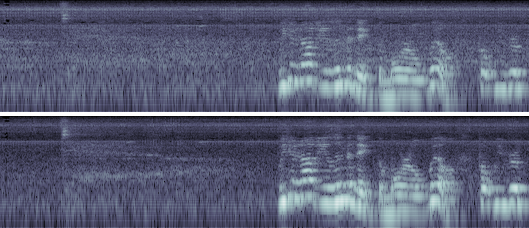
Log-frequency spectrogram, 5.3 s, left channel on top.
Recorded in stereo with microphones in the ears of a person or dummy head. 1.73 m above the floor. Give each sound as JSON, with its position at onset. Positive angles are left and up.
{"t": 0.6, "sound": "whispering", "side_deg": 10, "distance_m": 1.4}
{"t": 2.8, "sound": "a man speaking", "side_deg": 5, "distance_m": 0.6}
